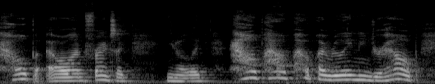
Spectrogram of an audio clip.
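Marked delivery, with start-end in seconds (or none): 2.3-4.2 acted scream, much higher pitch. Telling of a dog attack, re-enacting calling to the owner, retelling a scream for help. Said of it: "I start screaming like".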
